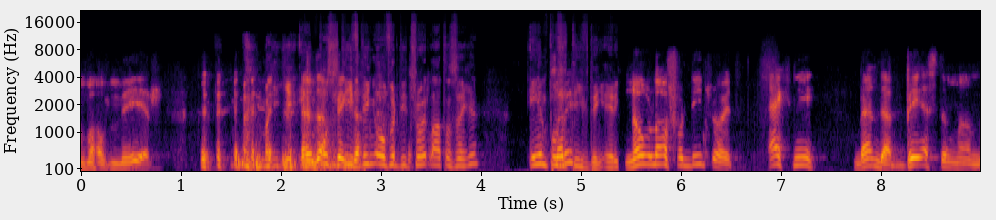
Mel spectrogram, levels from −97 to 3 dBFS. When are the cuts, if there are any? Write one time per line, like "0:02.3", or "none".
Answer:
0:05.4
